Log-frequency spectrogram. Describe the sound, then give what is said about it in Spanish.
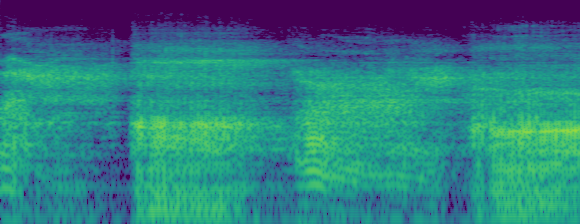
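Loud, raspy snoring of a wolf asleep in bed, a series of long rumbling breaths following one another with brief pauses between them, with no talking. “Tan pronto hubo saciado su apetito, se acostó de nuevo, y quedándose dormido empezó a roncar ruidosamente.”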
